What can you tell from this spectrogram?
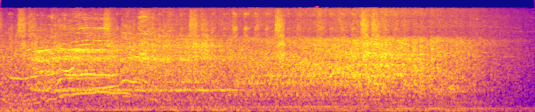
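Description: A taxi's engine roars and revs loudly as the cab races and swerves through busy traffic, with screeching, rushing road noise filling the whole few seconds before it eases slightly at the end.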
